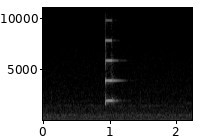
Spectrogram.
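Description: Venlab VM-600A digital multimeter's buzzer giving one short, high beep about a second in, the key-press confirmation as a front-panel button is pressed.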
